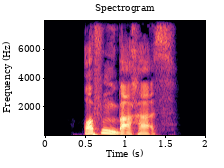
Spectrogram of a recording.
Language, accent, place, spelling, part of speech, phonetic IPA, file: German, Germany, Berlin, Offenbachers, noun, [ˈɔfn̩ˌbaxɐs], De-Offenbachers.ogg
- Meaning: genitive singular of Offenbacher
